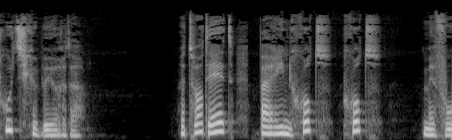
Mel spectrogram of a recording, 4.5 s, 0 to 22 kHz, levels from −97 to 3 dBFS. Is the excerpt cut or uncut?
cut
